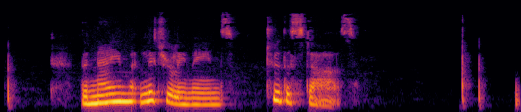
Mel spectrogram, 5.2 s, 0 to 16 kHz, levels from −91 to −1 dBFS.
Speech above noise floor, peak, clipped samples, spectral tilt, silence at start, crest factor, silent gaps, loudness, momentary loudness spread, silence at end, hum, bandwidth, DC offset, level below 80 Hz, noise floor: 67 dB; -4 dBFS; under 0.1%; -7.5 dB/octave; 0.8 s; 16 dB; none; -18 LUFS; 25 LU; 0.05 s; none; 10.5 kHz; under 0.1%; -72 dBFS; -83 dBFS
